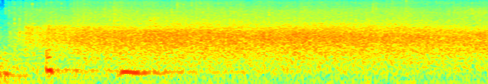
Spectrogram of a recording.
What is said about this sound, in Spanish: Dale otro aplauso al Señor.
